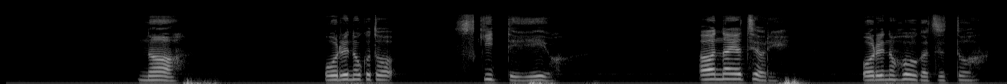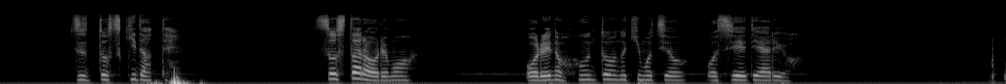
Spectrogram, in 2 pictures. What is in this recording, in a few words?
boy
